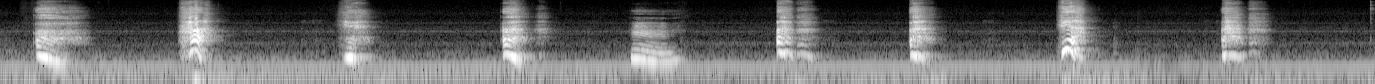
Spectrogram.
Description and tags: rpg - tough girl battle sounds
RPG sounds - a tough heroine in battle.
